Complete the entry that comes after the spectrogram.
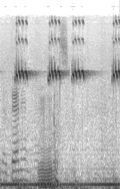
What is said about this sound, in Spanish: En vez de una chicharra puede ser un grillo, dicen acá.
